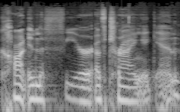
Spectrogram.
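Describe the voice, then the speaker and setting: A woman speaks with an American accent. Her intonation is monotone and flat. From South Africa, then Missouri from age 13. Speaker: counseling student and ministry worker. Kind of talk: podcast interview.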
